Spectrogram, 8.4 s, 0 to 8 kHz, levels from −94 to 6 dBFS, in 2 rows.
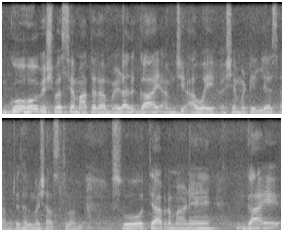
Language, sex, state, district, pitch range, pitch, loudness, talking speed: Konkani, male, Goa, North and South Goa, 150-170 Hz, 160 Hz, -16 LUFS, 130 wpm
